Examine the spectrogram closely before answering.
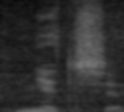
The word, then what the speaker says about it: Nietzsche: And the path is called, it's very weird because it seems like it's a German name, not a French name. It's called Nietzsche footpath. How would you pronounce this in German? The Nietzsche path. Nietzsche. Yeah, because that doesn't sound French. Yeah. Sounds German.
